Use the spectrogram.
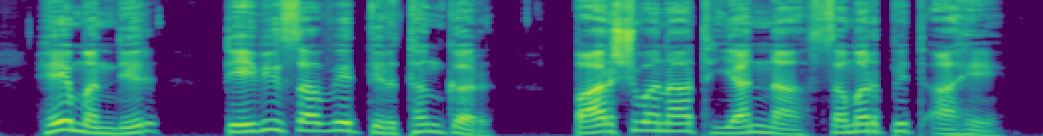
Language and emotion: Marathi, neutral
